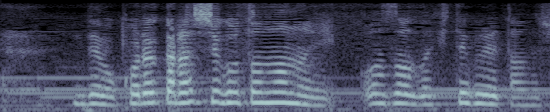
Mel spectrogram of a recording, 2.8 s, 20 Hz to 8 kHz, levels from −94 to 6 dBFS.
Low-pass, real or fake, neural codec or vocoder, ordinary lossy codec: 7.2 kHz; real; none; MP3, 64 kbps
